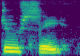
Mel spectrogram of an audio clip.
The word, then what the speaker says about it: Ducie: the lovely now how am I pronouncing your surname shall I let you introduce yourself properly okay thanks Sam hello everyone I'm Ducey and um tell us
